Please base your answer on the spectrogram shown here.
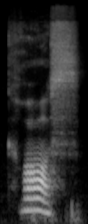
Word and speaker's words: groß: 생긴 건 이래도 사실은 S가 두 개 있는 것과 같다고 하셨잖아요. 네, 근데 생긴 것만 봐요. 생긴 게 하나잖아요. 그러면 우린 자음 하나로 칩니다. gross 이렇게 되는 발음이에요.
